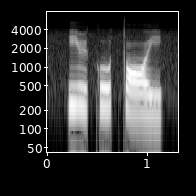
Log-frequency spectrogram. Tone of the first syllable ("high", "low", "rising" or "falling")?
low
